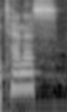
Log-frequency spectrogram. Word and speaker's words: Tennis: my name is tennis pronounced just like the game tennis and i own and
